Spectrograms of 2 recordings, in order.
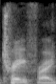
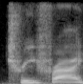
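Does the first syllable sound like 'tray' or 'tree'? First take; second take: tray; tree. First: The first syllable sounds like 'tray'. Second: The first syllable sounds like 'tree'. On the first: "Trey or tree?" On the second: "Trey or tree?"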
